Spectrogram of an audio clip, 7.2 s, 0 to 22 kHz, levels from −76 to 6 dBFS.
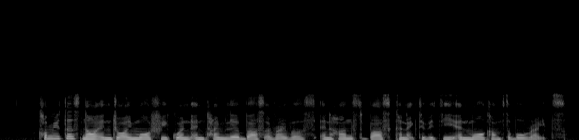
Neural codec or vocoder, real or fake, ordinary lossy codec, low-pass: none; real; none; 7.2 kHz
